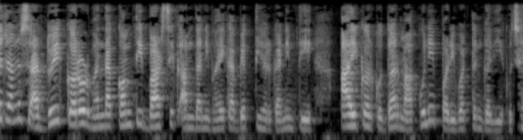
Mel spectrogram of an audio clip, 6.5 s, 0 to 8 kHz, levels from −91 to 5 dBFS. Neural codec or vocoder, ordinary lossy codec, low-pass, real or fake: none; none; 7.2 kHz; real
